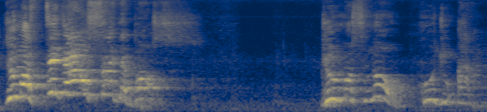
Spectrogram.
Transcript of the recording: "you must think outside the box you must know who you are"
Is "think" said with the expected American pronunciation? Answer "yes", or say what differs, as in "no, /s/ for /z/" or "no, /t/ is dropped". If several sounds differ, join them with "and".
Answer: no, /t/ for /θ/ and /ŋ/ is dropped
